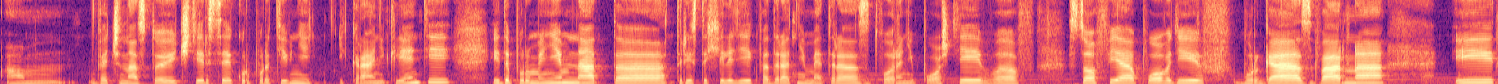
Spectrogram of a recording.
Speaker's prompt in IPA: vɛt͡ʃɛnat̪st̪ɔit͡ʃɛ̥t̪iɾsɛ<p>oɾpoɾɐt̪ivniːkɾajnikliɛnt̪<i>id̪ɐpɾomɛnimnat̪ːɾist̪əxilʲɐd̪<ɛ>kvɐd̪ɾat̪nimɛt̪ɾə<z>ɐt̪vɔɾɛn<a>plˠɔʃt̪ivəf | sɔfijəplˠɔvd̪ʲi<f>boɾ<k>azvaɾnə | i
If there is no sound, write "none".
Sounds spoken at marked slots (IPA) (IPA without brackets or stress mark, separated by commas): k, i, i, z, i, f, ɡ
